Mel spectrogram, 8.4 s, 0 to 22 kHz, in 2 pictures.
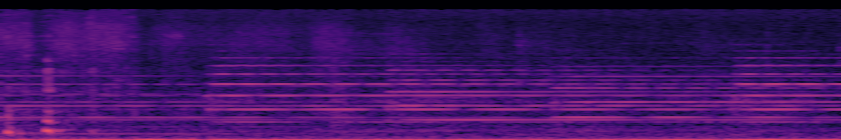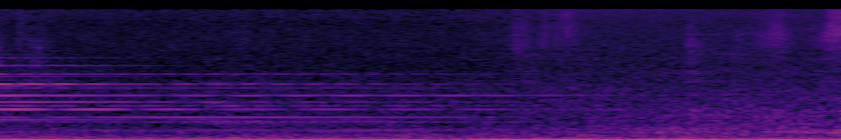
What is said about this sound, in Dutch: klokslag 12 uur.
